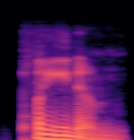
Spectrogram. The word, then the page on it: plenum: American English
